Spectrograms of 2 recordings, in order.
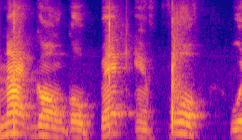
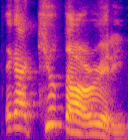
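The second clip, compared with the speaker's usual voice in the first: usual speaking voice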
